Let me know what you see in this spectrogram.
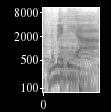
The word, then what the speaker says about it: Namibia: Namibia. – How do you say it again? – Namibia.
